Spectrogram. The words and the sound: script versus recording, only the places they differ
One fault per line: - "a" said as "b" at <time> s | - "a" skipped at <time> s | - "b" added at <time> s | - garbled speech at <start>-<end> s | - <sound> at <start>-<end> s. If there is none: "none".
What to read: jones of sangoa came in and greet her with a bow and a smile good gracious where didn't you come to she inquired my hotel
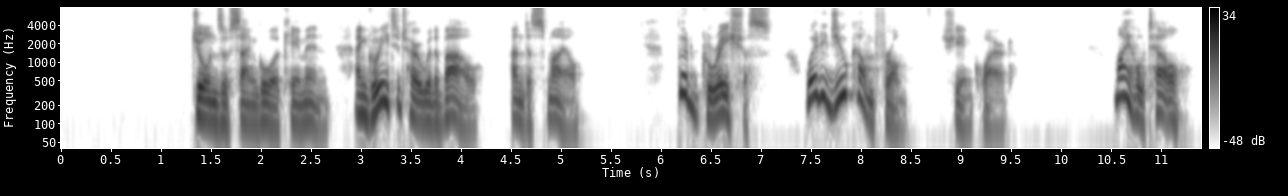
- "greet" said as "greeted" at 3.1 s
- "didn't" said as "did" at 7.6 s
- "to" said as "from" at 8.1 s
